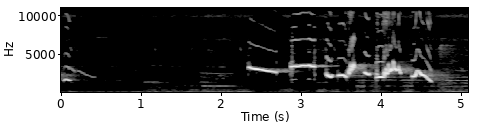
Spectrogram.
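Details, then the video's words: Oriental magpie-robin, morning singing for stressed birds that have stopped calling. After about two quiet seconds, a burst of rich whistles and rapid warbled notes follows, ending with a falling slur. "KACER PAGI PEMULIH KACER SETRES MACET BUNYI LANGSUNG CEPAT GACOR"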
